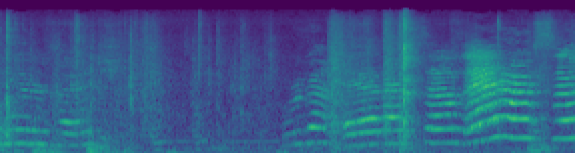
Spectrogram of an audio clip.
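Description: High-pitched voices speaking, with a sharp click about three seconds in.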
